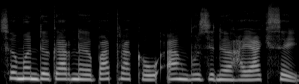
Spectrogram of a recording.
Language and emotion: Bodo, neutral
